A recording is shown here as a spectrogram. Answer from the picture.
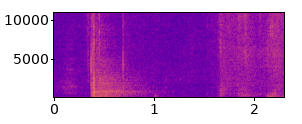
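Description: A single thud of a shrink-wrapped paperback manga volume being set down on a hard surface, about half a second in, followed by faint handling sounds.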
